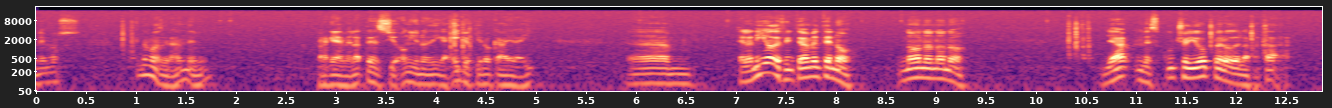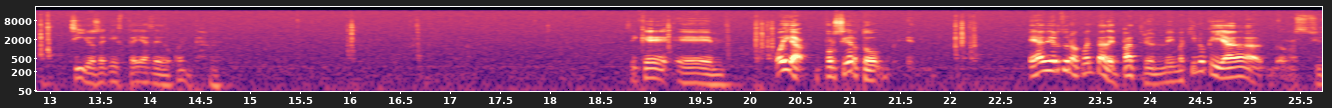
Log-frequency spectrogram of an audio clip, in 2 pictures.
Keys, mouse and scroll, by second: 0.8 s, 1.8 click, 2.2 click, 4.3 alt+Tab, 5.1-5.7 scroll down 4, 6.0 click, 6.4 right click, 6.6 click, 7.3 click, 8.2 click, 9.2-10.3 drag, 10.6 alt+Tab, 12.1 shift+d, 12.9 Return, 13.8-15.6 drag, 16.2-17.3 shift+middle drag, 17.8-19.1 drag, 19.2 shift+click, 20.2 alt+shift+Tab, 22.3 alt+Tab, 23.5-25.4 drag.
